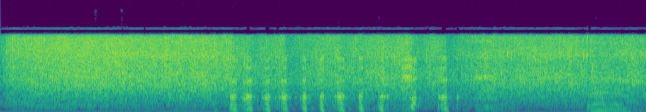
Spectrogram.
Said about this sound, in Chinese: 鼓掌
